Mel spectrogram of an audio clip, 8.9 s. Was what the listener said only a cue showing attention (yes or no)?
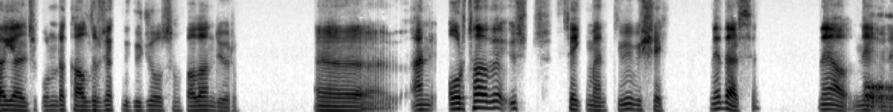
no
